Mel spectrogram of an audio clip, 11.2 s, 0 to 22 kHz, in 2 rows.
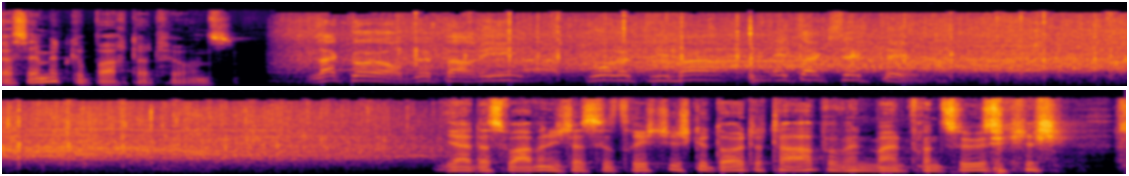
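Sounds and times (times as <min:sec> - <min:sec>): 
speech: 0:00.0 - 0:04.8, 0:07.8 - 0:11.2
faint cheering: 0:01.4 - 0:08.0
large crowd applauding at a climate conference: 0:01.4 - 0:08.0.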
